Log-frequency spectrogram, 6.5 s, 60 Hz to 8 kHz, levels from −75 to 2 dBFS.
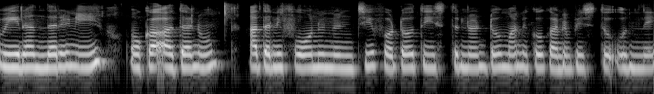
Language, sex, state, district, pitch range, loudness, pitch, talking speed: Telugu, female, Andhra Pradesh, Krishna, 235-245 Hz, -18 LUFS, 240 Hz, 100 wpm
